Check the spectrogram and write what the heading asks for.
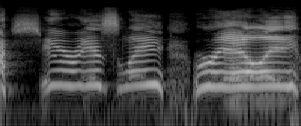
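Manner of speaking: high, drawn-out incredulous questions; delighted disbelief. Retold or imitated. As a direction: act out gleeful amazement. Chucky delighted by the news.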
